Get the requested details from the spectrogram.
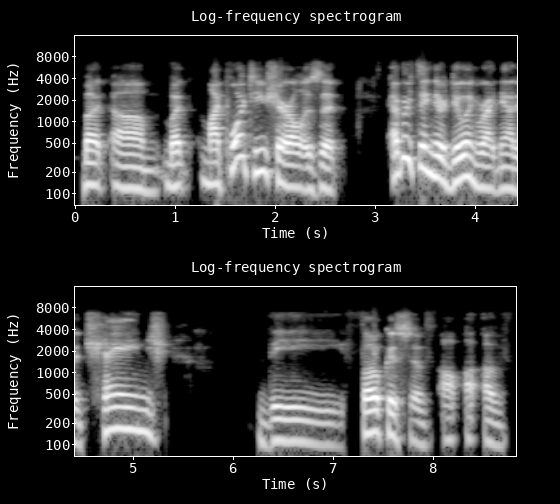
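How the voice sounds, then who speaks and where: A man's voice: medium pitch, very animated, unhurried. A male talk show host chats casually in a joking, rambling way, dropping lots of fillers. His voice sits in the middle of the range, and the recording sounds dull and lo-fi.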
